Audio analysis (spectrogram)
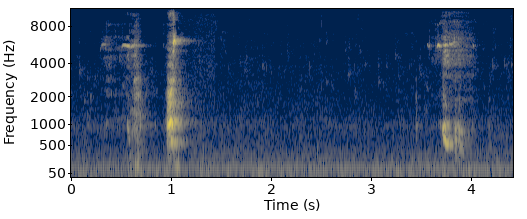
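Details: Remington, a Pembroke Welsh Corgi, tries to say hello to a new toy friend under the Christmas tree indoors: a short yip, then a sharper bark, and after a pause another brief bark.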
